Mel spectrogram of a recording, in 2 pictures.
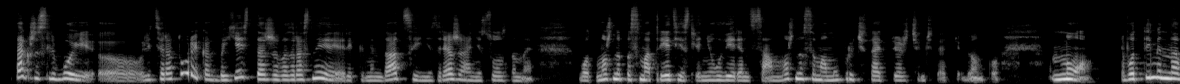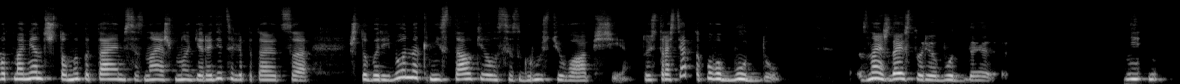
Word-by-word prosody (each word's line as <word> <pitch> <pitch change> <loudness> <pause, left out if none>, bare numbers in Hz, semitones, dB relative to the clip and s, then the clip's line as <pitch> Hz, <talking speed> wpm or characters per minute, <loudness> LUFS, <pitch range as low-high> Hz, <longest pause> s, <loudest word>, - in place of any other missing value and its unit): Так 335 +1 +1
же 280 - -2
с 270 0 -7
любой, 245 -4 +1
э, 165 -1 -8
литературой 255 - -1
как 225 -6 -6
бы 200 - -1
есть 320 +11 -4
даже 225 -2 0
возрастные 220 +4 0
рекомендации, 195 +6 -5
не 180 -1 -7
зря 205 +7 -1
же 230 -2 -4
они 190 -3 -6
созданы. 185 +5 -10 0.4
Вот 180 -1 -6
можно 240 +3 +2
посмотреть, 215 -1 -1
если 185 -2 -7
не 190 +1 -4
уверен 190 -2 -2
сам, 175 - -7
можно 250 +6 +1
самому 210 -5 -2
прочитать, 215 -4 -6
прежде 190 -1 -8
чем - - -14
читать - - -17
ребёнку. - - -10 0.5
Но 230 -1 +5 0.2
вот 250 +4 +2
именно 295 -4 +8
вот 255 +1 0
момент, 255 +2 +6
что 270 -4 -2
мы 240 +3 +4
пытаемся, 230 -2 0
знаешь, 215 +1 -2
многие 215 -1 +1
родители 235 +1 -1
пытаются, 205 -3 -4 0.4
чтобы 215 -2 0
ребёнок 295 +9 +3
не 225 -1 +4
сталкивался 225 -2 0
с - - -17
грустью 220 +2 -3
вообще. 185 +7 -7
То 210 - -3
есть 210 +1 -6
растят 315 - -2
такого 260 -8 +3
Будду. 205 -1 +2 0.7
Знаешь, 270 - +5
да, 260 +1 +7
историю 215 -5 0
Будды? 195 - -4 1.3
Не 245 +1 +4
н 235 -2 -6
220 Hz, 155 wpm, -22 LUFS, 200-250 Hz, 1.3 s, именно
